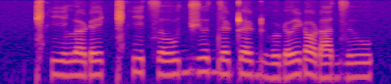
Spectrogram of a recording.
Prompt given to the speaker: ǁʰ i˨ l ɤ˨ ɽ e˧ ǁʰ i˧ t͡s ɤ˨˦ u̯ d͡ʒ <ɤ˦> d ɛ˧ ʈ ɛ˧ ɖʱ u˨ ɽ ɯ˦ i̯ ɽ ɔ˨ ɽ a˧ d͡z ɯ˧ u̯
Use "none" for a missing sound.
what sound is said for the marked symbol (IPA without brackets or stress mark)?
ɯ˦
